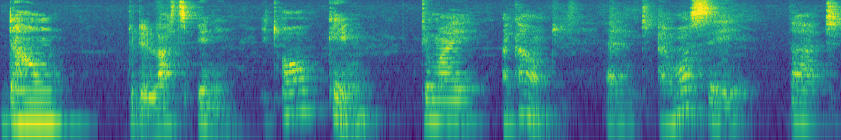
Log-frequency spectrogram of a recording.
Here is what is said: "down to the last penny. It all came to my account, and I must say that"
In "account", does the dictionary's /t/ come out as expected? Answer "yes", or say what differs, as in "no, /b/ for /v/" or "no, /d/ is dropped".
yes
